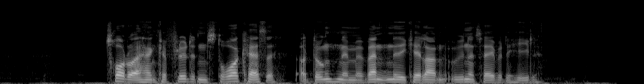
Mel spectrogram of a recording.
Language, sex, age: Danish, male, 27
